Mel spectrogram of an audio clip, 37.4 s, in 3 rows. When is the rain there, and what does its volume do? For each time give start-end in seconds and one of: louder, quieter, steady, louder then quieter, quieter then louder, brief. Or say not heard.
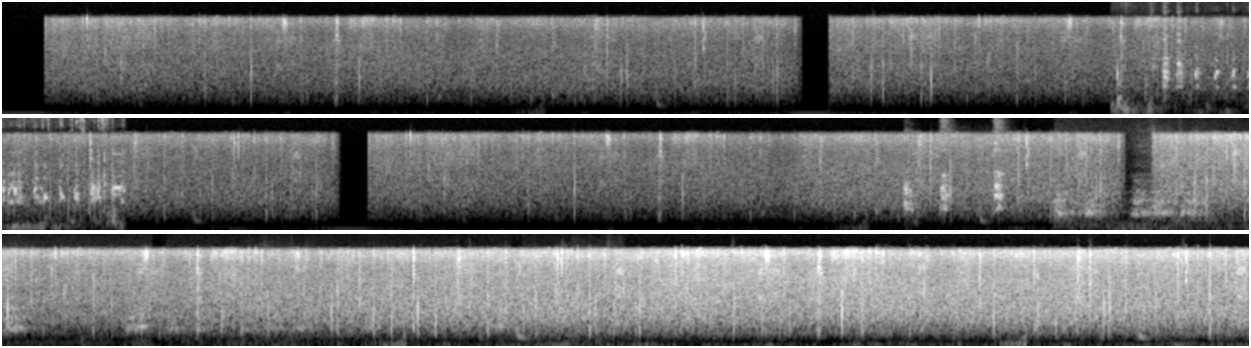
0.2-37.3 louder.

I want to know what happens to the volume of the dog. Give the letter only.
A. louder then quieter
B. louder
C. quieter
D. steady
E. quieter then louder
C.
